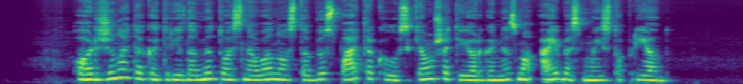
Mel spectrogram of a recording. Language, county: Lithuanian, Vilnius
